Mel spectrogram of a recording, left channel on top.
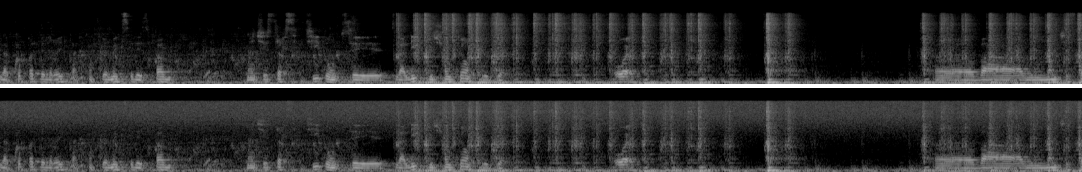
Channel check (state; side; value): noise; right; hiss, 5 dB below the sound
